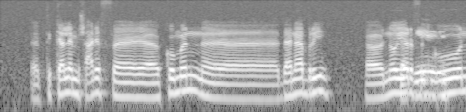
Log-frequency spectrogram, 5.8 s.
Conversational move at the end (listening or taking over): listening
